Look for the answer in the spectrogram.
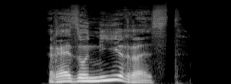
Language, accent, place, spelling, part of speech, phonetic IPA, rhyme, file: German, Germany, Berlin, räsonierest, verb, [ʁɛzɔˈniːʁəst], -iːʁəst, De-räsonierest.ogg
- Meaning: second-person singular subjunctive I of räsonieren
